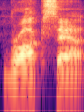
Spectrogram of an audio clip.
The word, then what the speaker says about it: roc: Uh ro because rock is how it's pronounced. I just say rogue because I don't know.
